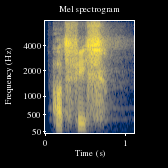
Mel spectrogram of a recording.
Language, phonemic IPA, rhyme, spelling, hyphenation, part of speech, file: Dutch, /ɑtˈfis/, -is, advies, ad‧vies, noun, Nl-advies.ogg
- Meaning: advice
